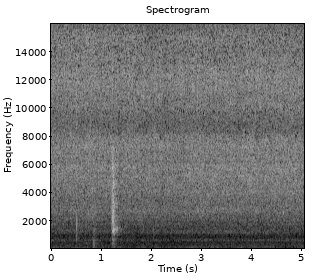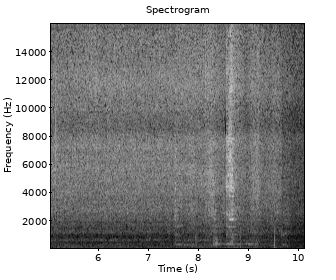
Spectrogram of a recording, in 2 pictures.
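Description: Diced carrots and beans fry in a pan for vegetable biryani, giving a steady, close sizzle with scattered scrapes and clicks of stirring and a brief louder burst near the end; no one speaks.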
